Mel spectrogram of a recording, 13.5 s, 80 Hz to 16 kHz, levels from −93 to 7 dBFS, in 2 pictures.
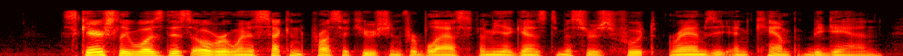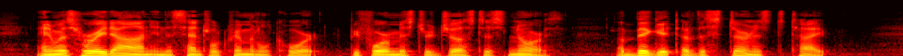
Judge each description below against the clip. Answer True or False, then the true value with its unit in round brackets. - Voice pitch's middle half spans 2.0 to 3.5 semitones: True (3.0 semitones)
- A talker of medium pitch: False (100 Hz)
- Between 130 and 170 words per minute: True (160 wpm)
